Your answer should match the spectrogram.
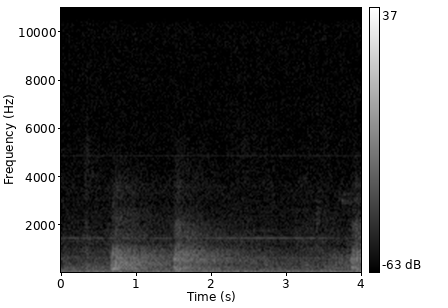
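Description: Three thuds of a real tennis ball between points: a strong one about a second in, a second shortly after, and a third near the end. Each rings on in the echoing enclosed court.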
